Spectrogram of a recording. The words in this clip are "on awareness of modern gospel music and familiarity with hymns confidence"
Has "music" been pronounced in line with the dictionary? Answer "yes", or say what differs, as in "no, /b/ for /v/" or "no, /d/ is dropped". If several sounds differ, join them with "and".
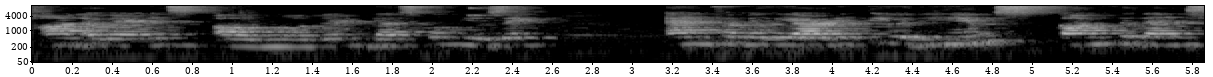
yes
